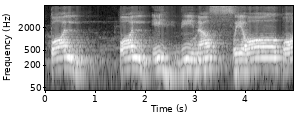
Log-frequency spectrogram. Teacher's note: اهدنا الصراط المستقيم. الصاد مكسورة مشددة مكسورة، والراء مفتوحة وبعدها ألف مفخمة، والطاء أيضا مفخمة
